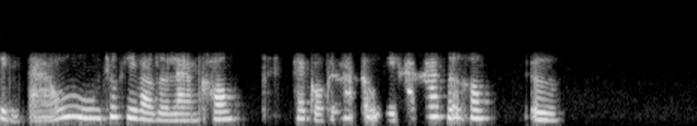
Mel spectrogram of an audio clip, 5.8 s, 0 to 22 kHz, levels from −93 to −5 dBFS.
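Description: iLBC codec damage runs through the whole of this speech recording, from start to finish. The sound is confined to a telephone band of roughly 250 Hz to 3.5 kHz, so it is thin and lacks low body and upper air. Each short block is coded on its own without drawing on the previous one, consistent with 30 ms frames and the 13.33 kbps mode. That leaves plainly audible roughness and a synthetic edge on the voice.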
